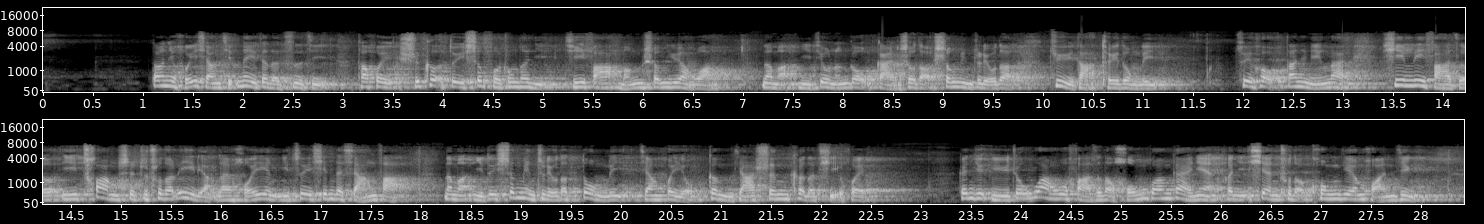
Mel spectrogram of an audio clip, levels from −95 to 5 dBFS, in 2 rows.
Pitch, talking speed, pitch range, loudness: 170 Hz, 245 characters per minute, 150-190 Hz, -23 LUFS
